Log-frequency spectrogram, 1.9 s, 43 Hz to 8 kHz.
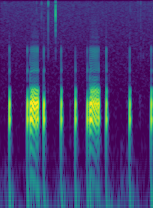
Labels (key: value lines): label: biophony, knock croak
recorder: SoundTrap 300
